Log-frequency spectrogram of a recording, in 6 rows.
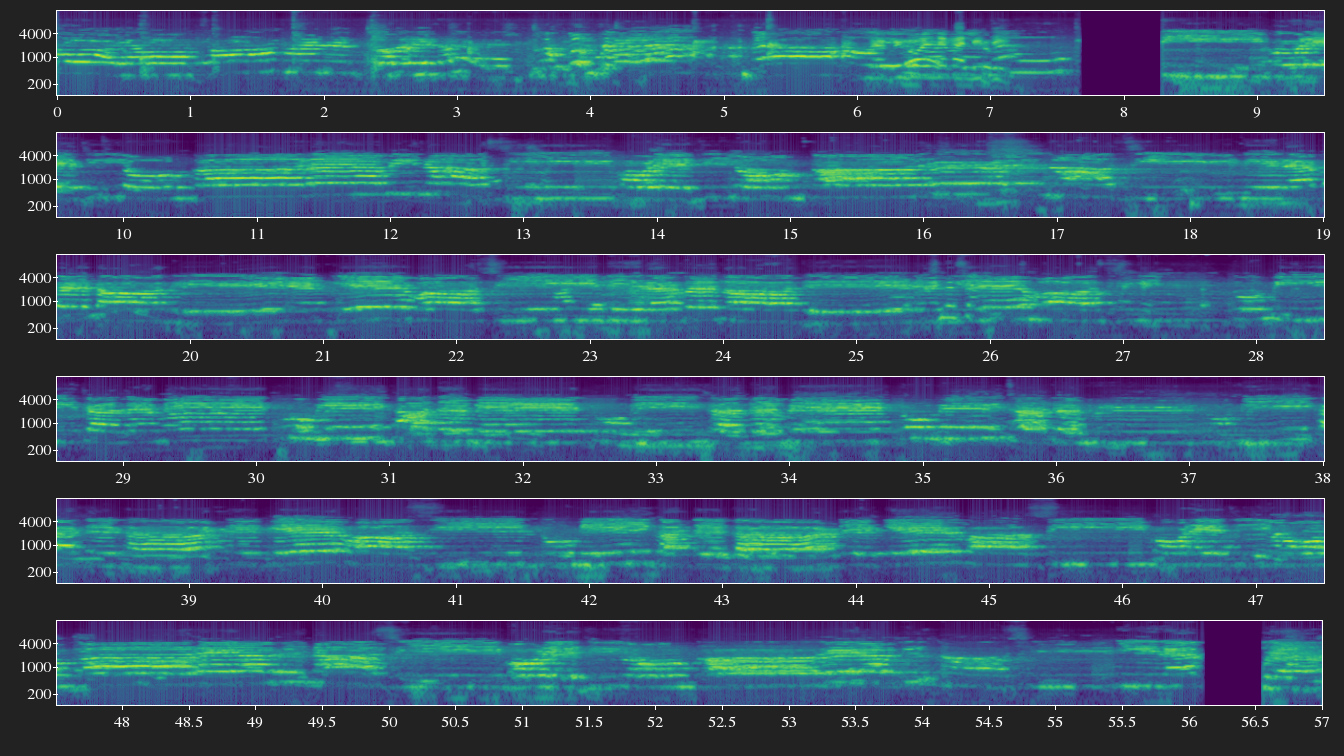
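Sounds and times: women singing devotional song: 0.0 - 7.7, 8.3 - 57.0.

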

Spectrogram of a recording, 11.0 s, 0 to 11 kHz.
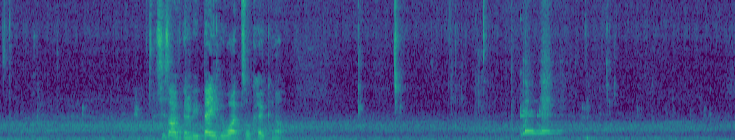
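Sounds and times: electronic chime: 7.8 - 8.5.

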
